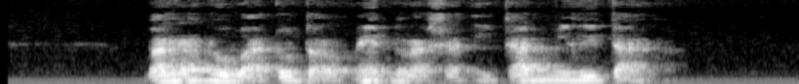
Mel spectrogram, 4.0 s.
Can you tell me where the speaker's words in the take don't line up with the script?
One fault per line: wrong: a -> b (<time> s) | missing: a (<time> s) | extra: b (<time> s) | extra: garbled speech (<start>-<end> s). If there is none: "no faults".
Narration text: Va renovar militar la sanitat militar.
wrong: militar -> totalment (1.4 s)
